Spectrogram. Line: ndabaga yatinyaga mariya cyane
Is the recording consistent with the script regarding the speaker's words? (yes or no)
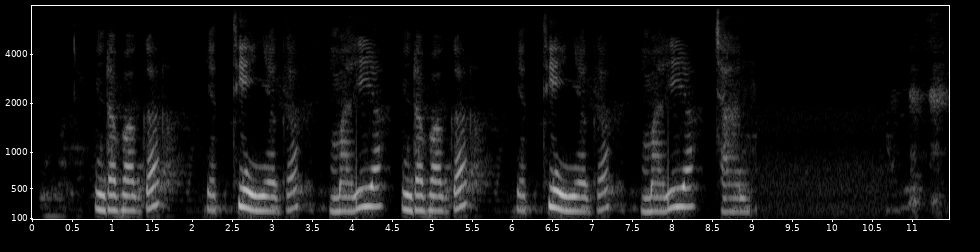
no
